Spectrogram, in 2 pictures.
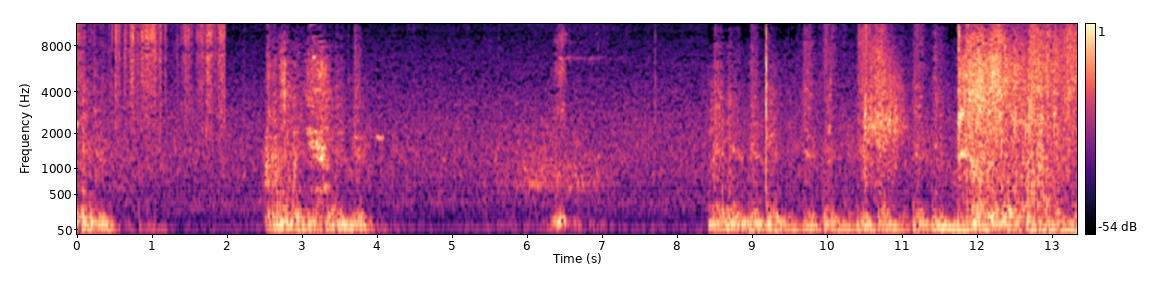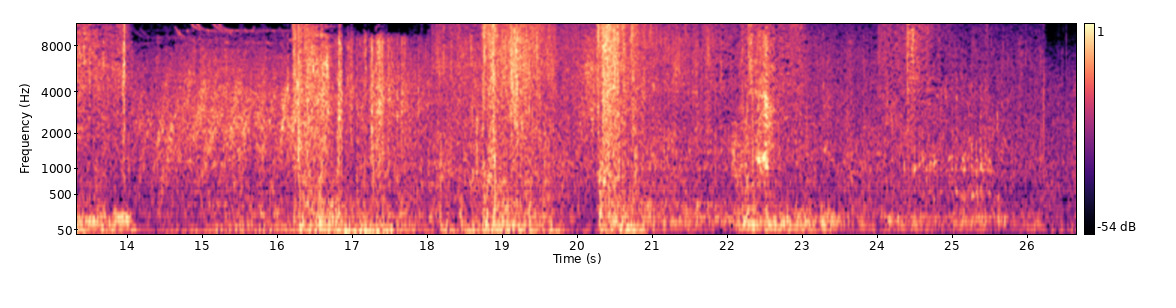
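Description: A machine creature stomps and roars nearby.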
